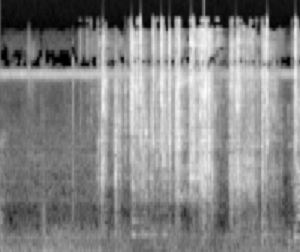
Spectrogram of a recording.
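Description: Irregular light metallic clinks and rattles of heavy fishing tackle being handled, starting a little over a second in.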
